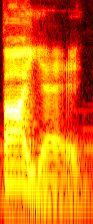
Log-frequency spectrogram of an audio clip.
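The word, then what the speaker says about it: Fage: is a color and that fade yogurt is pronounced faye and um i've been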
